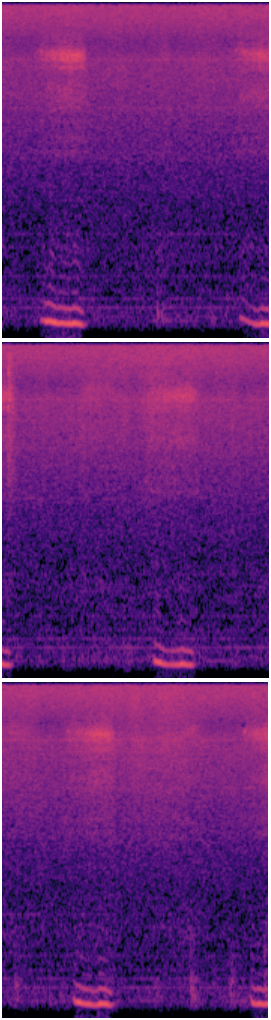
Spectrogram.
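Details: A fat domestic cat snoring while asleep: low, throaty snores with a slight falling tone, each lasting about half a second and recurring roughly every two and a half seconds, separated by near silence in a quiet room.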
